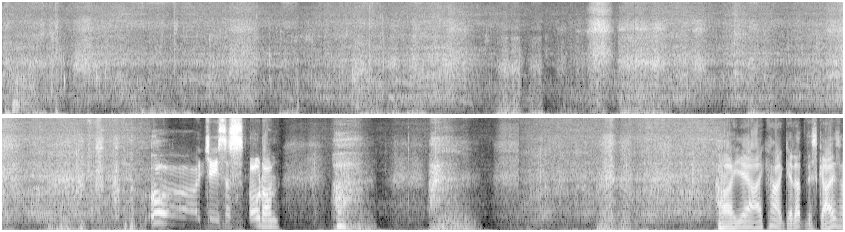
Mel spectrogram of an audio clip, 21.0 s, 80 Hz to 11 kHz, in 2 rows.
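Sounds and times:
motorcycle engine revving: 0.0s - 12.8s, 15.8s - 19.7s.

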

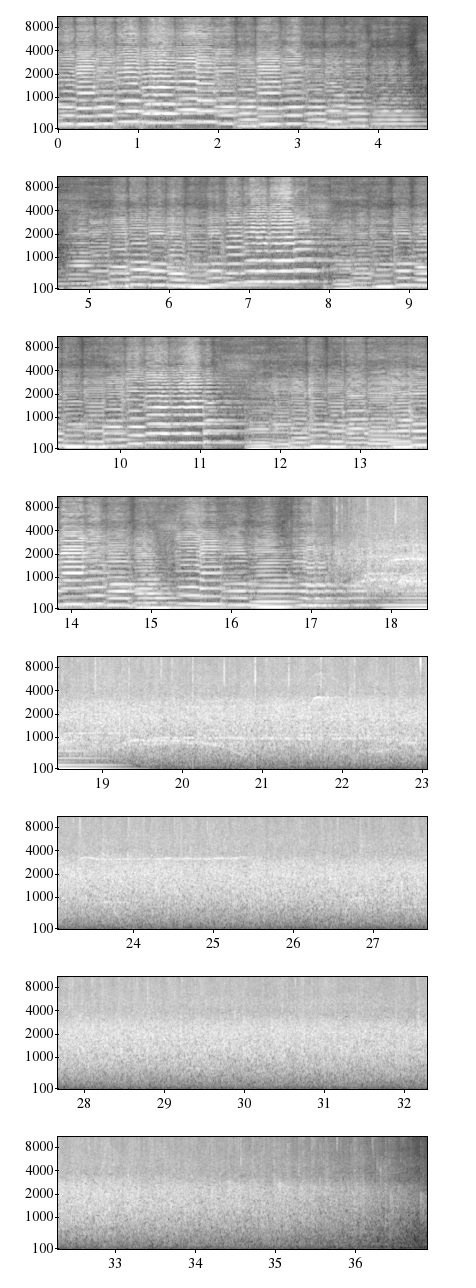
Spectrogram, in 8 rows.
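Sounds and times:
classical music with bowed strings: 0.0s - 19.5s
audience applause: 17.0s - 36.9s.

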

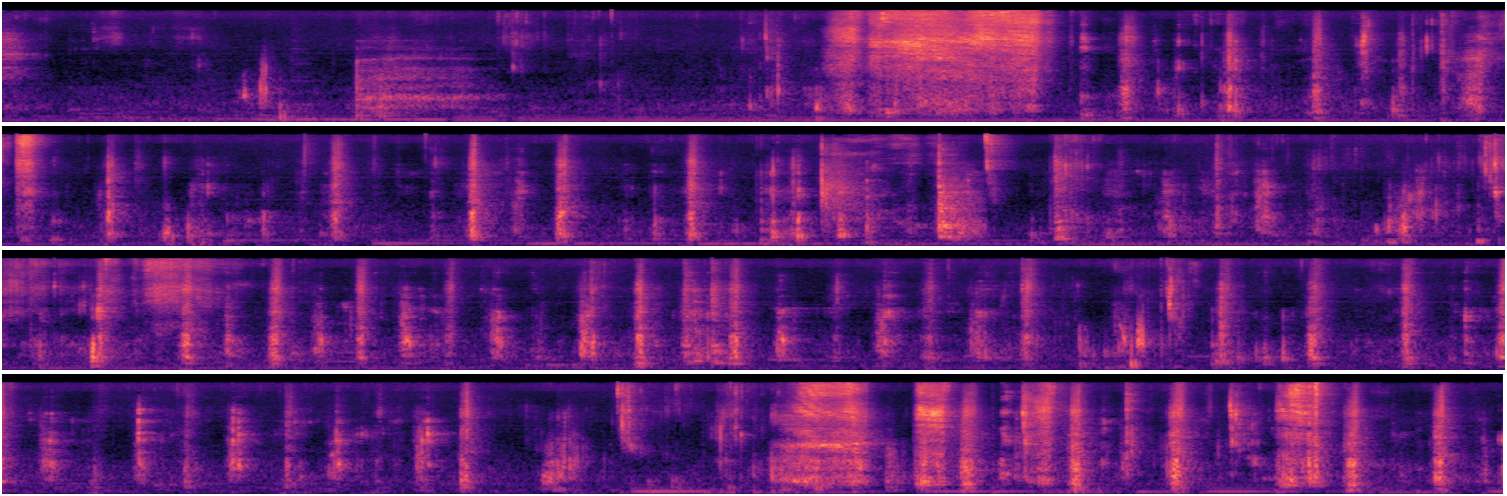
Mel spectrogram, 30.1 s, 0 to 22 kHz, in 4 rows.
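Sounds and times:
close chewing and crunching: 0.9s - 30.0s.

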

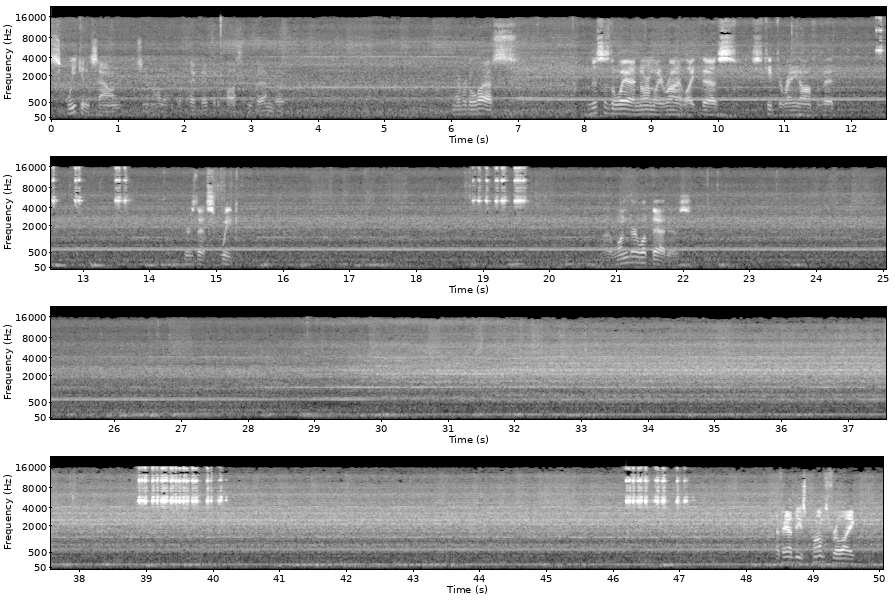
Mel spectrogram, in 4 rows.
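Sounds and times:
sharp high-pitched sounds: 12.4s - 13.8s, 18.8s - 19.7s, 38.9s - 40.2s, 46.2s - 47.2s
thin high-pitched squeak: 18.8s - 19.7s, 38.9s - 40.2s, 46.2s - 47.2s.

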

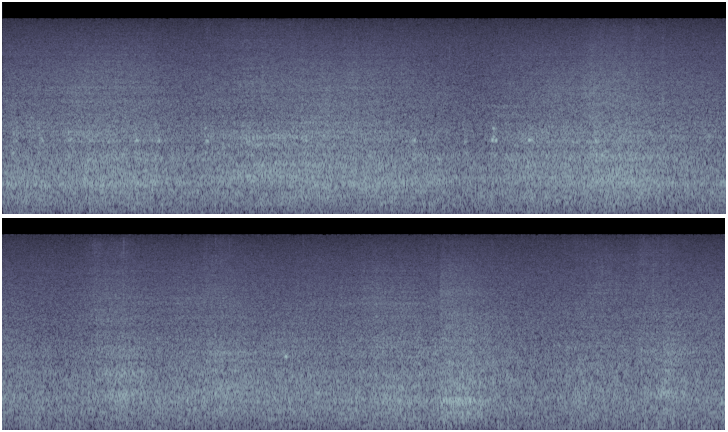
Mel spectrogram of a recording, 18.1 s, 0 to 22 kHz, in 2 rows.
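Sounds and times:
wind: 0.0s - 18.0s
sea water lapping: 10.1s - 15.5s.

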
